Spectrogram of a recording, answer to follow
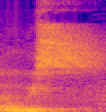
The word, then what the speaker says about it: Louis: Di Prancis itu ada raja yang namanya Raja Louis. Raja Louis itu kalau orang Prancis manggilnya Louis. Raja Louis, nama aslinya Louis. Orang Indonesia yang bacanya Louis, tapi kalau orang Prancisnya itu nggak bisa S, tapi Louis.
